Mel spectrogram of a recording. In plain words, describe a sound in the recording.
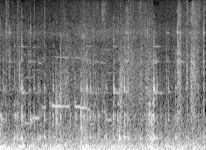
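A sail flutters and rustles in the wind.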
